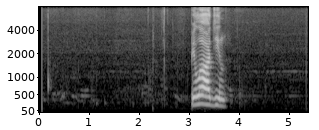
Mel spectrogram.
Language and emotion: Russian, neutral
